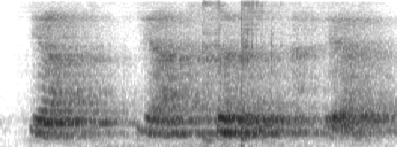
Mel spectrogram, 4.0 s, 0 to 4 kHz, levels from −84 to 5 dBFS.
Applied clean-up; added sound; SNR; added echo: neural separator model SepFormer DNS4.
